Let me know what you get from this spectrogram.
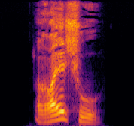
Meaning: roller skate
- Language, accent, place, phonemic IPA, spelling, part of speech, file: German, Germany, Berlin, /ˈʁɔlˌʃuː/, Rollschuh, noun, De-Rollschuh.ogg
